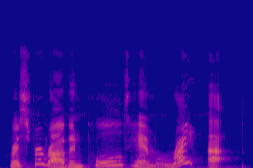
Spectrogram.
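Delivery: usual speaking voice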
